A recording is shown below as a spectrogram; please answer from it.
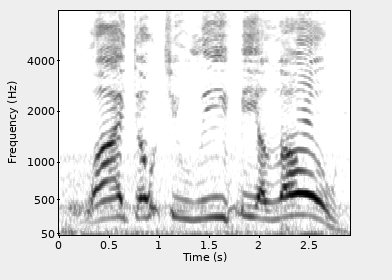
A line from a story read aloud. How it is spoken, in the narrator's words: The man then screamed and said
